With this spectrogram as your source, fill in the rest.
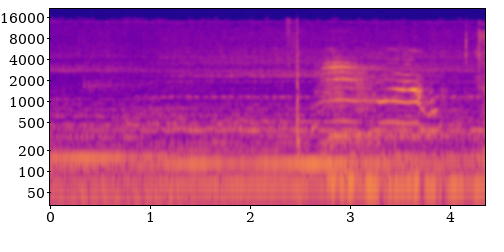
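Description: A cat in the video game Tormentum gives one clear, drawn-out meow over a low, steady ambient drone, preceded by a brief click.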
